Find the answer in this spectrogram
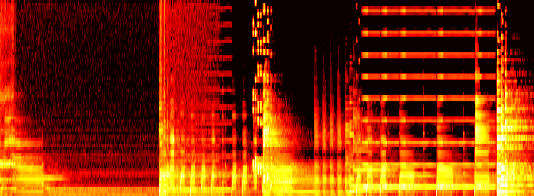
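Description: Contemporary instrumental music: sustained notes fade out over the first three seconds, then a fresh attack about three seconds in starts a busy stretch of short plucked or struck notes over held tones.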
